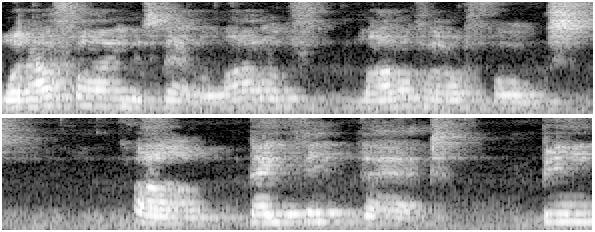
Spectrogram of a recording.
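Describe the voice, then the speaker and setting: Noticeable background noise sits behind a voice with monotone, flat intonation. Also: man. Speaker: pastor. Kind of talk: panel discussion. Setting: stage with audience.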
